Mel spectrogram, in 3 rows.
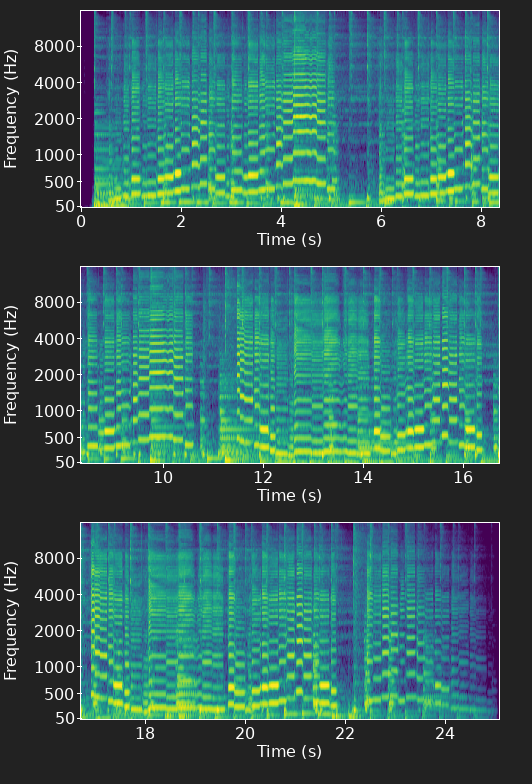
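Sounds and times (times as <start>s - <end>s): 
slow tenor saxophone licks: 0.2s - 25.0s.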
